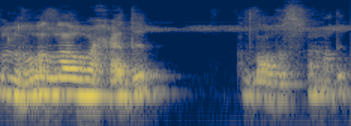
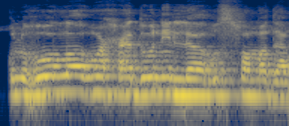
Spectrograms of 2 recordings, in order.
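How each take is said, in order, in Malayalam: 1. ahad ഒന്നും ചേർക്കാതെ അവസാനിച്ച്, Allahu ന് മുമ്പ് നിർത്തുന്നു. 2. ahad -unil ചേർത്ത് Allahu വിലേക്ക് നീണ്ടുപോകുന്നു.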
